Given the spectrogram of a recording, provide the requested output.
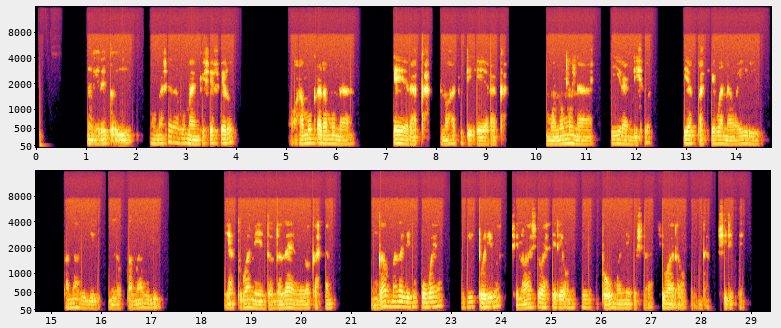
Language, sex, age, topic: Oshiwambo, male, 25-35, finance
